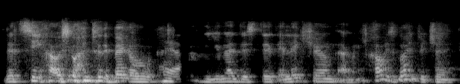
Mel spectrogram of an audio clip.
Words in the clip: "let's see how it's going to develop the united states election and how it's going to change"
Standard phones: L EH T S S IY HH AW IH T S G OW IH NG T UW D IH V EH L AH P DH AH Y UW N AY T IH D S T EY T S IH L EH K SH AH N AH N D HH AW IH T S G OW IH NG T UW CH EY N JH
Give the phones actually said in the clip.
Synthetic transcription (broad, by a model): L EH T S S IY HH AW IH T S G OW IH NG T UW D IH B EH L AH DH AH Y UW N AY T IH D S T EY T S IH L EH K SH AH N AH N HH AW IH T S G OW IH NG T UW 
